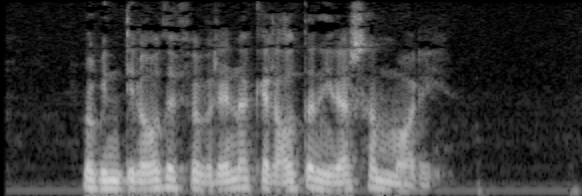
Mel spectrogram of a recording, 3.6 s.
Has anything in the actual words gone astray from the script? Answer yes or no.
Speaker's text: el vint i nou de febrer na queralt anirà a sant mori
no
